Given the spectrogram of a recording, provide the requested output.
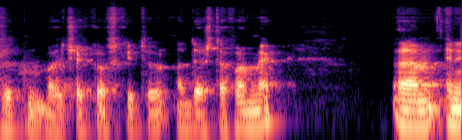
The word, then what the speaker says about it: Tchaikovsky: Please pronounce it one more time. Tchaikovsky.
